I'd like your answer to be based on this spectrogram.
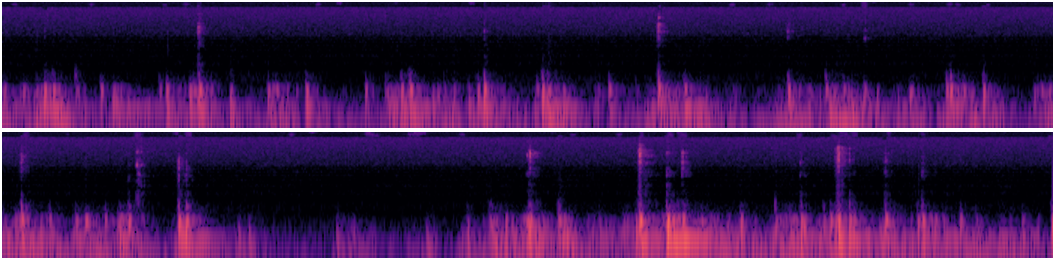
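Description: Long nails scratch the hollow steel mesh dome grille of a Blue Yeti microphone. The sound is a steady run of dull, low, thumping rasps with occasional faint bright ticks. It eases into a brief quieter stretch near the middle, then builds back up louder.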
